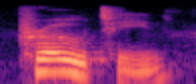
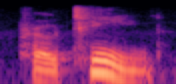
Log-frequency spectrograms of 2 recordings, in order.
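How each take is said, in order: First: The stress is on the first syllable. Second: The stress is on the second syllable. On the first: The speaker calls it right. "you can either stress the first syllable or the second syllable" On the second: The speaker calls it wrong. "or you could say protein"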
